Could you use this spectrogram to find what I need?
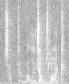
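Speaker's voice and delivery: plain reading voice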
